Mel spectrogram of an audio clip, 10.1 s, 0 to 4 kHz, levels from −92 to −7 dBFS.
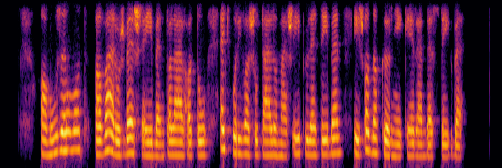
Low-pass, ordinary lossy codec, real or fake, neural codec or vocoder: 3.6 kHz; Opus, 32 kbps; real; none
